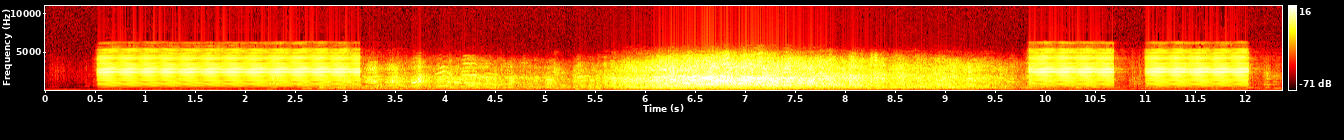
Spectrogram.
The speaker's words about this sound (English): you're snoring. I thought that was you.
